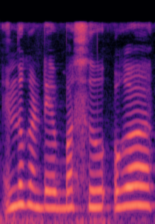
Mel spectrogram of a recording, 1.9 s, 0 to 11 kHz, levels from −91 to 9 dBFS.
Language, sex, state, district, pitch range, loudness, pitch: Telugu, male, Andhra Pradesh, Srikakulam, 245-275 Hz, -19 LUFS, 255 Hz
